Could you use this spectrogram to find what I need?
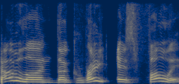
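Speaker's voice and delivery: slow, fervent, enthusiastic preacher-style delivery. Rereading a Bible verse after being asked for more: with bass and enthusiasm. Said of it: "read it with some bass and some".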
